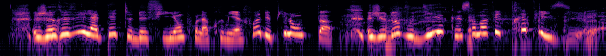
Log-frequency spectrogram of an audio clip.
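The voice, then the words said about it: Put-on standard French accent. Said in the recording (French): “je vais vous parler de la France avec cette tonalité gauloise si douce aux oreilles de nos compatriotes ... je prends ma pilule d'accent français”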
